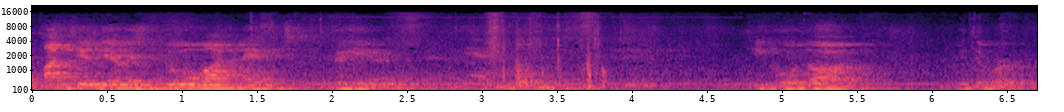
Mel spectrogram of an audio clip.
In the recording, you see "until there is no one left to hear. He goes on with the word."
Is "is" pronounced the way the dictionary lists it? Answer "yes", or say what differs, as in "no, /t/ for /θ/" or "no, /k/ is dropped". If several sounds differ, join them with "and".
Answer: yes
